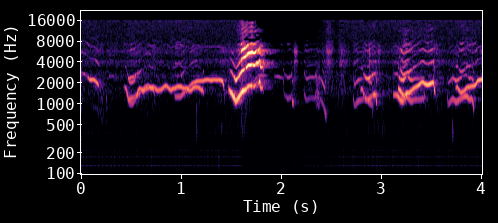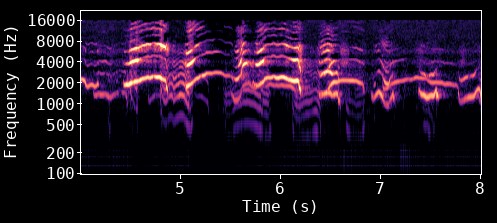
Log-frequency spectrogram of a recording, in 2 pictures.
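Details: Disturbed five-day-old Icelandic Sheepdog puppies whimper loudly and continuously, with overlapping high, arching squeals that rise and fall, several pups calling at once, a low hum underneath; not hungry, just unsettled by a bedding change.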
